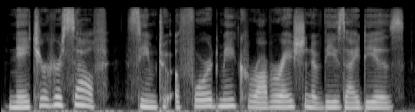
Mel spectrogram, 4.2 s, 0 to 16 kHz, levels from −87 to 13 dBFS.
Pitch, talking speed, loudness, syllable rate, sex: 195 Hz, 145 wpm, -17 LUFS, 5.6 syllables/s, female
